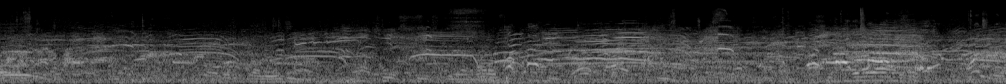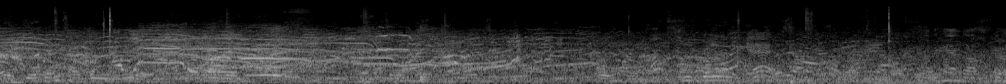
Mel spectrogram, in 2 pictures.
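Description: Many young people chatter and call out at once, outdoors.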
